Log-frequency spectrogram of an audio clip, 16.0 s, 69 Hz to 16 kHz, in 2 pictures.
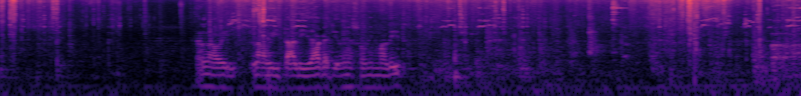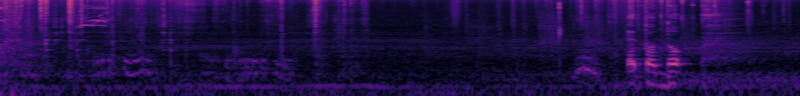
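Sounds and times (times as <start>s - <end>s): pigeons cooing: 2.0s - 11.1s, 13.6s - 14.3s.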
